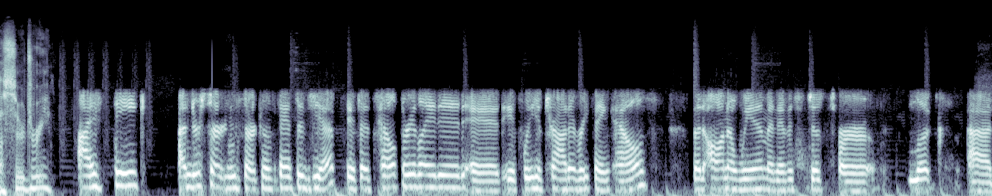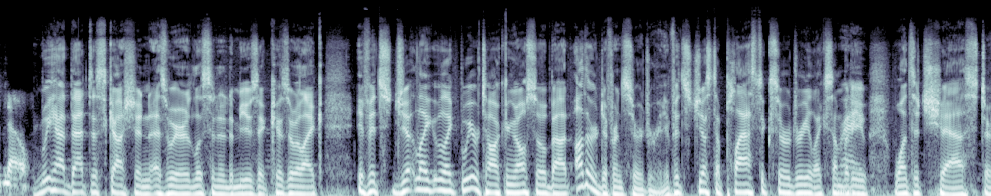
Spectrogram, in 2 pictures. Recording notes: opened the phone lines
